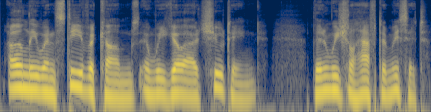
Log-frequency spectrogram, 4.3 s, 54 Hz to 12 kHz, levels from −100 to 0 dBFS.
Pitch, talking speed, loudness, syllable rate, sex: 135 Hz, 225 wpm, -16 LUFS, 5.6 syllables/s, male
